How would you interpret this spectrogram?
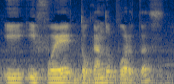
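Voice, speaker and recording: A man, an insurance agent speaking as a guest, earnest and hesitant with many pauses. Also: mid-range voice, steady tone, darkish tone. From Honduras. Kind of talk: casual interview. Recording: faint background noise.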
